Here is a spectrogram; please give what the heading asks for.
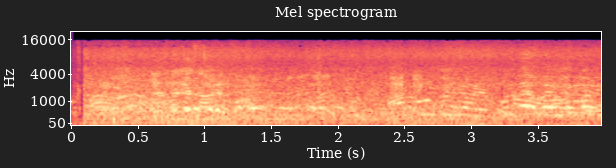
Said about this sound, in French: À l'annonce du chavirement d'une pirogue au large de Wakam, la berge est aussitôt prise d'assaut et les commentaires vont bon train sur le drame mêlé au bruit des vagues.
